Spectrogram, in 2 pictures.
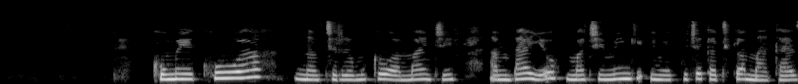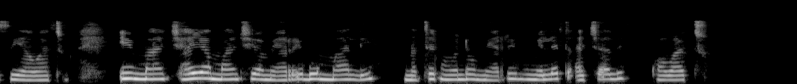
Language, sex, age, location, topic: Swahili, female, 25-35, Nakuru, health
